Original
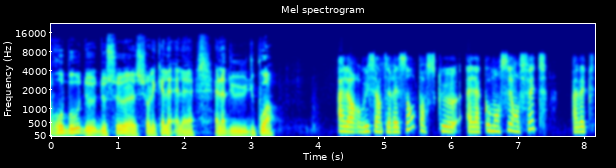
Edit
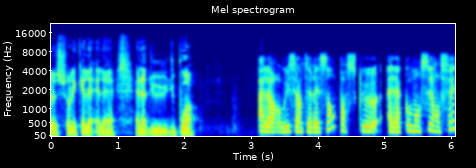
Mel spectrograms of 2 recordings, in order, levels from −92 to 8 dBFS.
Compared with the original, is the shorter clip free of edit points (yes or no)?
yes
